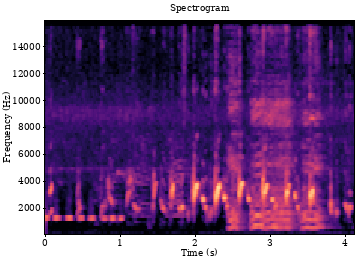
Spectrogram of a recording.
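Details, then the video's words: Tame trucukan, the sooty-headed bulbul, singing in rapid ropel style: a fast series of short, identical liquid notes, then a dense, loud, chattering jumble of bubbly phrases. "Burung Trucukan_Trucuk Ropel_Gacor Ropel_Trucuk jinak"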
